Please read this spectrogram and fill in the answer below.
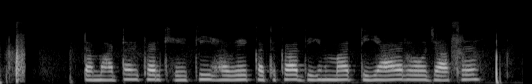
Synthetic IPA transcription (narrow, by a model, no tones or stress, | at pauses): ʈəmaːʈəɾkəɾkʰeːt̪iɦəʋekət̪kad̪iːnmãt̪ijaːɾɦoːd͡ʒaːt̪ʰə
